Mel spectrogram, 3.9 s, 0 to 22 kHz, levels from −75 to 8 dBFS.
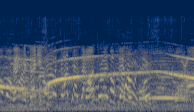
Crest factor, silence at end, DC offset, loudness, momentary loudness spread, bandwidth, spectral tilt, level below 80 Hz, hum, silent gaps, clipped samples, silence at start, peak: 14 dB; 0 s; under 0.1%; -16 LUFS; 7 LU; 12.5 kHz; -5 dB/octave; -58 dBFS; none; none; under 0.1%; 0 s; -4 dBFS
